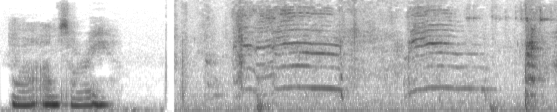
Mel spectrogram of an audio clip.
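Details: Kitten meowing amid a compilation: a short low voiced sound, a pause, then two drawn-out, high, slightly falling meows with strong harmonics, separated by a click, with laughter and room noise around them.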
